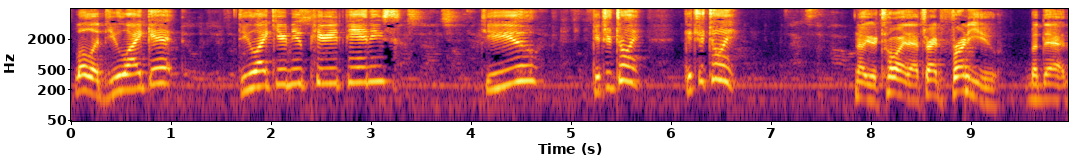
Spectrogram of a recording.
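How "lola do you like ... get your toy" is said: high sing-song pet voice. Real, not acted. Talking to dog in baby voice.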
